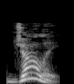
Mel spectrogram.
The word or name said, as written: jolly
